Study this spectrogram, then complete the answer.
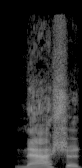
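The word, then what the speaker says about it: Gnasha: they look quite juicy Nasha choose through and it is spelled exactly like that as in nashing of teeth GN ashaa Nasha chews through all your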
